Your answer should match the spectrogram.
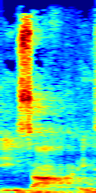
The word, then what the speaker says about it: Esau: At least you can say it right, correctly. – It's Esau, Esau.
